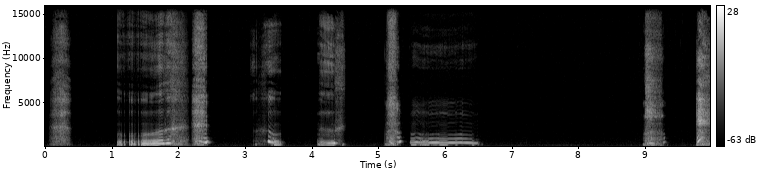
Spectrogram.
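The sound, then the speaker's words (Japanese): A voice fakes crying in a series of short sobbing, gasping bursts and one drawn-out, wavering wail, separated by silent pauses. “そんなに謝らないでください。嘘泣きです。”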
